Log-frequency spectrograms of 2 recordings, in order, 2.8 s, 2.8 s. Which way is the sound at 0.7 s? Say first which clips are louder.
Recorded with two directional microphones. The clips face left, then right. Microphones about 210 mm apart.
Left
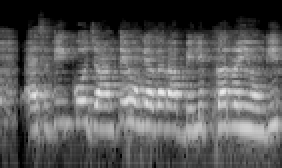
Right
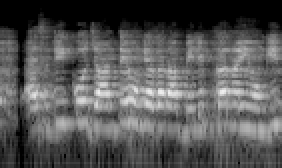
Left 1 dB; 20° left (ahead or behind).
